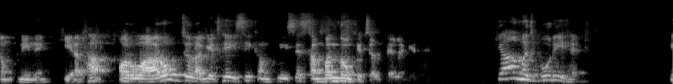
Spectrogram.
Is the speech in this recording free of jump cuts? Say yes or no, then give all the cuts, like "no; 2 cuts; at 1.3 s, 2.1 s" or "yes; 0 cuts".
no; 1 cut; at 4.8 s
